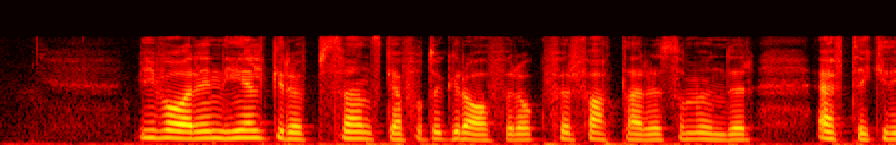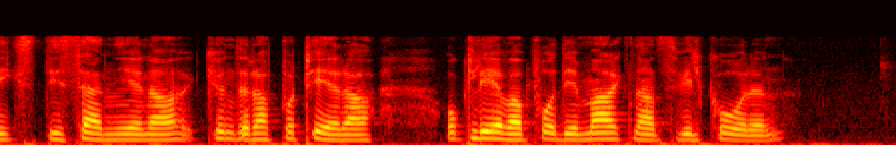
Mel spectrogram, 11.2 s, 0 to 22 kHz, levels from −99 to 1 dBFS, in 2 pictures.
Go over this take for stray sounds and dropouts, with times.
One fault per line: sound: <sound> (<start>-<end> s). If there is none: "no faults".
no faults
